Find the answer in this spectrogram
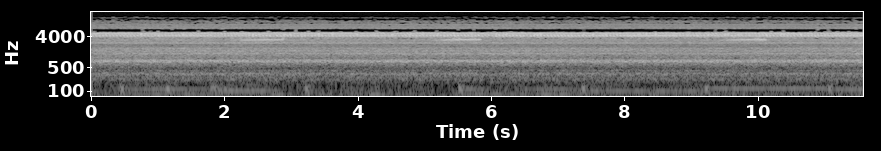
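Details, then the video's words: Cricket sound recorded inside a bearded dragon's vivarium, where Diego the dragon lives: a continuous high buzzy trill of fast pulses, broken by a few brief thin whistles, over a dense background hiss. "RELAXING SOUNDS CRICKETS LOCUSTS NATURAL HABITAT SOUNDS"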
